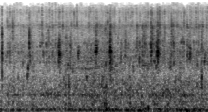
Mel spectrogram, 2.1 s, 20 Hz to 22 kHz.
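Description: A garden hose runs steadily, trickling and splashing as it flushes the radiator of a Jeep Cherokee with a 4.0 engine, a close, continuous wash of water with small droplet spatters and no voices.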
